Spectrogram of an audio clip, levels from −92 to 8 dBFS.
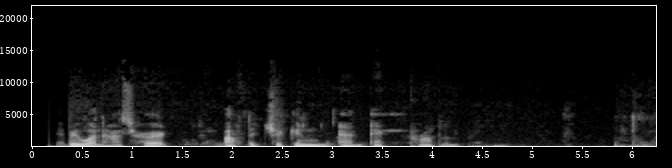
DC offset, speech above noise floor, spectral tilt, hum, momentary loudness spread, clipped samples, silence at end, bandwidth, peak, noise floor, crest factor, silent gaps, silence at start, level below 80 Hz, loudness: under 0.1%; 45 dB; -7.5 dB/octave; none; 24 LU; under 0.1%; 0.1 s; 10 kHz; -2 dBFS; -69 dBFS; 24 dB; none; 0.25 s; -46 dBFS; -25 LUFS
